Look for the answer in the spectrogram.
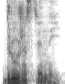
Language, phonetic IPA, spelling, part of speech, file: Russian, [ˈdruʐɨstvʲɪn(ː)ɨj], дружественный, adjective, Ru-дружественный.ogg
- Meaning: amiable, friendly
